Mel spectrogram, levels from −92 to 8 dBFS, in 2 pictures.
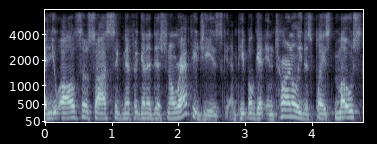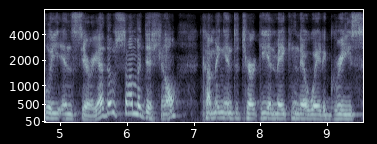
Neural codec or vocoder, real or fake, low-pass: codec, 16 kHz, 4.8 kbps, FACodec; fake; 7.2 kHz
